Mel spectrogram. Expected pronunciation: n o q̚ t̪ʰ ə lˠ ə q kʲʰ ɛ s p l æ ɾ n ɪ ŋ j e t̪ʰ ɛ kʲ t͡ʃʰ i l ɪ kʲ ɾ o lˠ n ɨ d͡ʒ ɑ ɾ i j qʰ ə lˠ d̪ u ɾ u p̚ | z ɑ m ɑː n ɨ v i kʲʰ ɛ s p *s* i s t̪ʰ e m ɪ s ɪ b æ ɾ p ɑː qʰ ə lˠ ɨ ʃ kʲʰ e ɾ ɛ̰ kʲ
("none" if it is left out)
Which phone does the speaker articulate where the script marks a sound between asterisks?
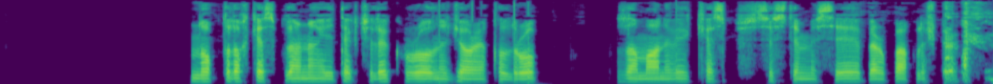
s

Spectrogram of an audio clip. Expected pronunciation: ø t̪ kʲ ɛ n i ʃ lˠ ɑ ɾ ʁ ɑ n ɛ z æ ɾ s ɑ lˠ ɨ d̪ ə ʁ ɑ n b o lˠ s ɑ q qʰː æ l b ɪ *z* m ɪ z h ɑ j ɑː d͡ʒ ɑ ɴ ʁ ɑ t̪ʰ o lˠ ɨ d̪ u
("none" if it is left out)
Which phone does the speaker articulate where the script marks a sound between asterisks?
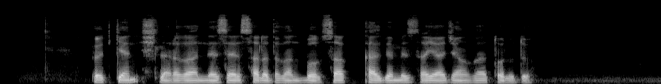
none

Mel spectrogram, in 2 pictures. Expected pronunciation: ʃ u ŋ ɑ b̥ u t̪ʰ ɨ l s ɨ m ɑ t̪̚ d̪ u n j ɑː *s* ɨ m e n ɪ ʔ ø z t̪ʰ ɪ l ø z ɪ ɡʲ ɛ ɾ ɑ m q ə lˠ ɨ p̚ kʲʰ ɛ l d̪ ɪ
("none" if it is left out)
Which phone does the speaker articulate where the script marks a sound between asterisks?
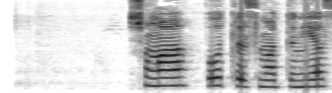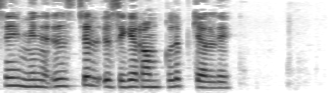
s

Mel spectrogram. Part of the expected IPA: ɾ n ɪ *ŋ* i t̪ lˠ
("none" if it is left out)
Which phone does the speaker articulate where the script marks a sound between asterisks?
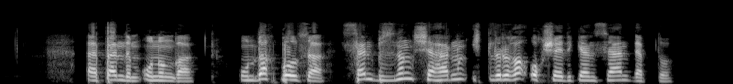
ŋ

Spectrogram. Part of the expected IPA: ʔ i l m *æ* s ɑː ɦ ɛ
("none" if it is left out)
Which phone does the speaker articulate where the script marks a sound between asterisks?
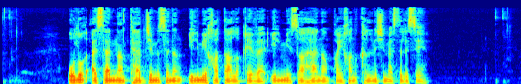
i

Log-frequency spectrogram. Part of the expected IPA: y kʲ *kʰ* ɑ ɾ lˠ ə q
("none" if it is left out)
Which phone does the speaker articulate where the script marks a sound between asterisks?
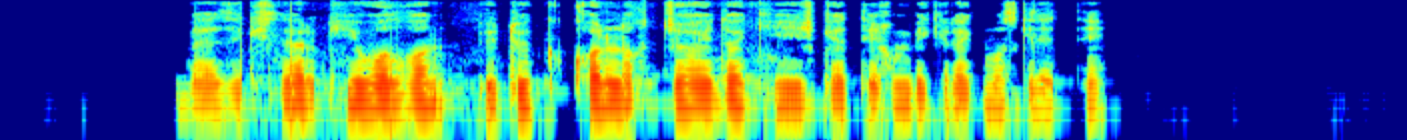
qʰ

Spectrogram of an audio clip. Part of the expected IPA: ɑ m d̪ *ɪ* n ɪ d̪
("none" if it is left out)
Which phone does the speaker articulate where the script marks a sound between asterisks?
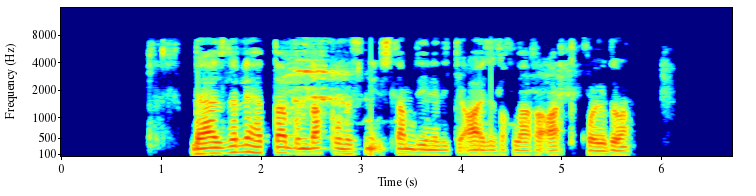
i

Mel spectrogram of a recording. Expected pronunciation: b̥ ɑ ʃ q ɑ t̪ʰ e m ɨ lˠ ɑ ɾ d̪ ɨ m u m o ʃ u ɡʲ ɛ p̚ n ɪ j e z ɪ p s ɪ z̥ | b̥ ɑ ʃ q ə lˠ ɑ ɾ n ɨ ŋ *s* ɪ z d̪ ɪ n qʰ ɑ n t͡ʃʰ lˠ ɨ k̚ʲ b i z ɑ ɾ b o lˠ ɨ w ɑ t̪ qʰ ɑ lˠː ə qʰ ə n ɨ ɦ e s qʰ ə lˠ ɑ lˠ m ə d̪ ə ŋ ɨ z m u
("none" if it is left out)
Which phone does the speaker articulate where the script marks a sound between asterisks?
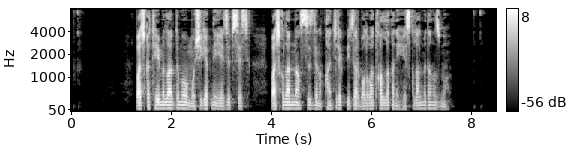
s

